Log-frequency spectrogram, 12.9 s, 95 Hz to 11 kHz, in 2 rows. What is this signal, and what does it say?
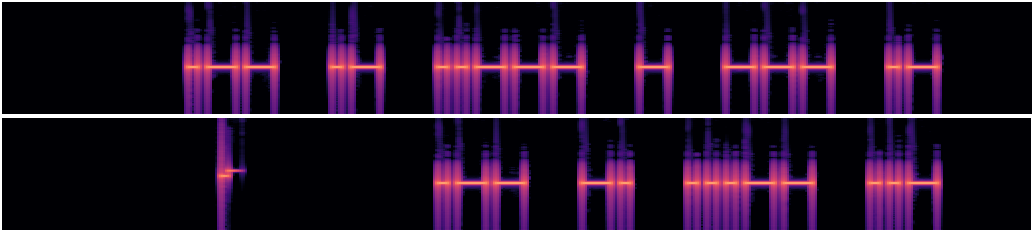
Morse code, heard as a keyed tone, about 20 wpm, spaced as for 14 wpm, 700 Hz. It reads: WA2TOA WN3U
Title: 128 Lesson 21g - Number 6 - Call Signs 20wpm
